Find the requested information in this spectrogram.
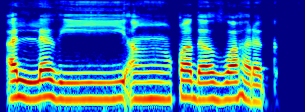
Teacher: الذی، ذال پر یا مدہ ہے، دو حرکات کھینچتے، لیکن یا مدہ کے بعد حمزہ دوسرے کلمے میں ہے تو مد منفصل ہو رہا ہے، اس لیے ذال کے یا مدہ کو چار حرکات کے برابر کھینچیں گے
